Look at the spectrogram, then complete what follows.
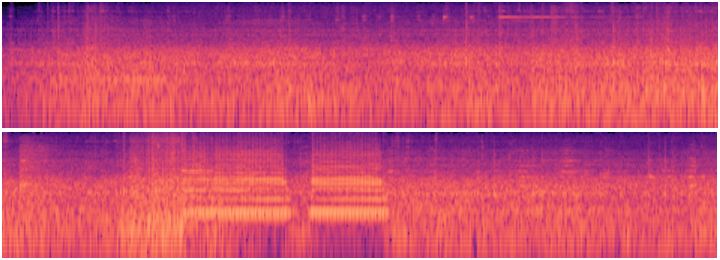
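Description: Semi truck's horn blown twice, two blasts of about a second each with a short gap between, over steady road and engine noise from inside the cab: a warning at a car cutting across in front of the truck.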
